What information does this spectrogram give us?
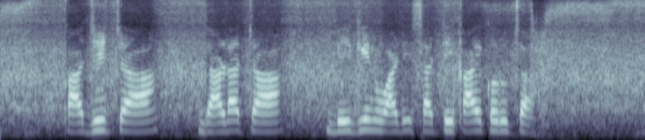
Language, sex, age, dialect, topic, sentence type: Marathi, male, 18-24, Southern Konkan, agriculture, question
